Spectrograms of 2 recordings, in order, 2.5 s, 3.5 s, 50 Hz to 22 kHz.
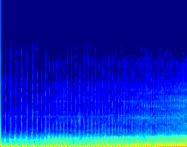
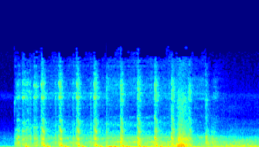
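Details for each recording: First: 1999 Yamaha TTR 250 in neutral after the carburetor idle screw was properly adjusted (the fuel-air screw had been mistaken for it). It gives a crisp, even single-cylinder thump and a steady, quicker idle; runs better than in a while. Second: 1999 Yamaha TTR 250 single, troublesome for about half a year, with a fresh battery and new starter solenoid. It cranks in quick pulses, about four per second, with a few weak firings but won't catch: hard starting.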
